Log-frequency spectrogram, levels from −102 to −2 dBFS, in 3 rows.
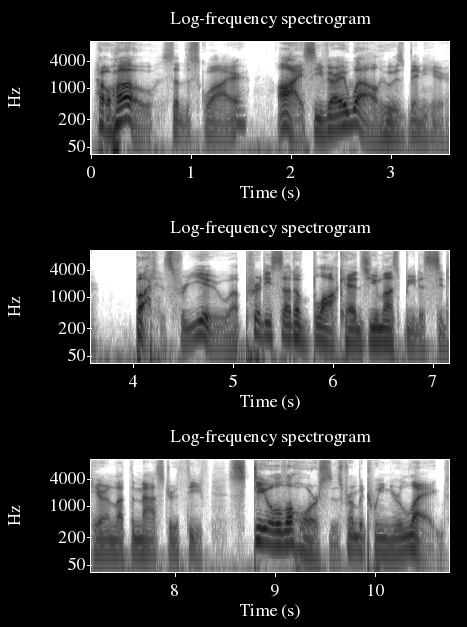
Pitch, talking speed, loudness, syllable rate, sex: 100 Hz, 225 wpm, -22 LUFS, 5.0 syllables/s, male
